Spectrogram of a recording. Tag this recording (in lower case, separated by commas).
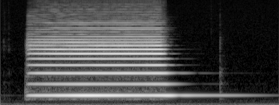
bowed string instrument, music, musical instrument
